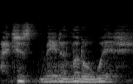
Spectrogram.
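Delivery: hushed, close, secretive half-whisper. Voicing a character who leans in close: half-whispering in character. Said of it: "leans forward and whispers in your ear".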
